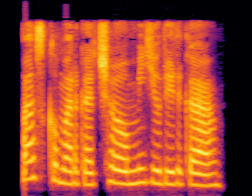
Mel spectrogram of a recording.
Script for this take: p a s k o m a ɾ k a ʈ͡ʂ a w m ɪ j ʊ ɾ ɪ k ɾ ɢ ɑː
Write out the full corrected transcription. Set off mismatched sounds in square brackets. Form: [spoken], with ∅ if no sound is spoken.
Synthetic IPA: p a s k o m a ɾ k a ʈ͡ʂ a w m ɪ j ʊ ɾ ɪ [∅] ɾ ɢ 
